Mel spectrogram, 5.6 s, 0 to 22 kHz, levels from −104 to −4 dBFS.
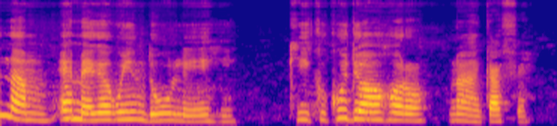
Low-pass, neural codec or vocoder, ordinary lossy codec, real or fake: none; vocoder, 48 kHz, 128 mel bands, Vocos; none; fake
